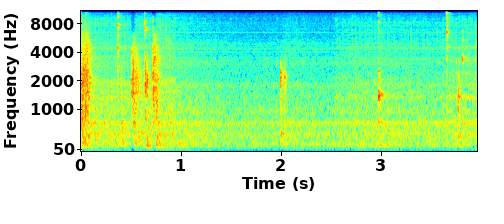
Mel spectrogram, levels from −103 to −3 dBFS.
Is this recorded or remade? recorded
